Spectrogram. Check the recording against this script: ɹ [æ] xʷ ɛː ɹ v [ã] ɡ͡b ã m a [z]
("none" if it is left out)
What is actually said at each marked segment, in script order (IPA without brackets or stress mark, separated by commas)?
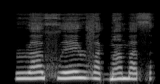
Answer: a, a, θ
